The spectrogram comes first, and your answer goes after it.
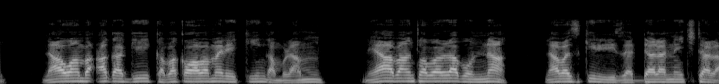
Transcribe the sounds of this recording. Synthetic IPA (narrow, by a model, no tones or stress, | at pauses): nawaːmbaʔaɡaɡikaβakawaβamele̞kiŋɡamulamu | nejaβaːntuaβalalaβo̞nːa | naːβaziciɾiɾizadːalane̞ːci̥tala̰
